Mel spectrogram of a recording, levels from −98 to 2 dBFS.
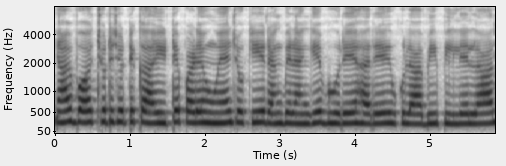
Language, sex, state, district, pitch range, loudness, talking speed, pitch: Hindi, female, Chhattisgarh, Bastar, 240-265 Hz, -14 LUFS, 175 wpm, 245 Hz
